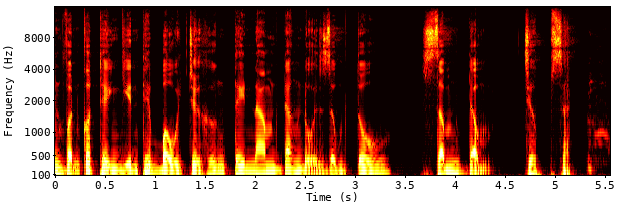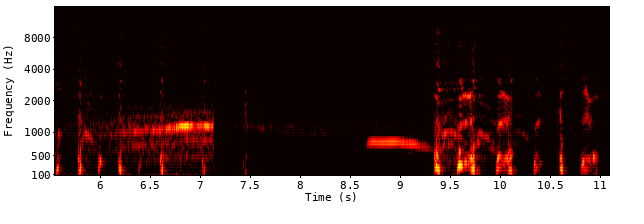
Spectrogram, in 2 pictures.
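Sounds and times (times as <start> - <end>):
speech: 0.0 - 5.4
elderly monk coughing: 5.3 - 6.4, 9.3 - 11.0.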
